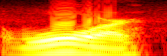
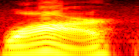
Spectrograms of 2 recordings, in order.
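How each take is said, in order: First: The vowel sounds like the letter O. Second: The vowel sounds like the letter A. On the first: This is how people actually say it. "we pronounce the letter A in war with the O" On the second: This is how the spelling rules would suggest. "if we actually followed the rules of English, the A would be an A"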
